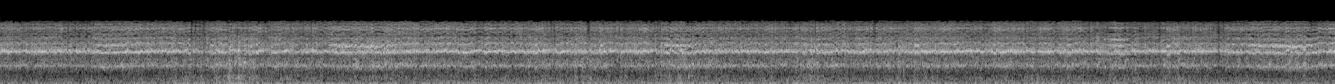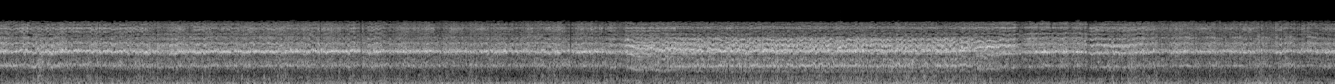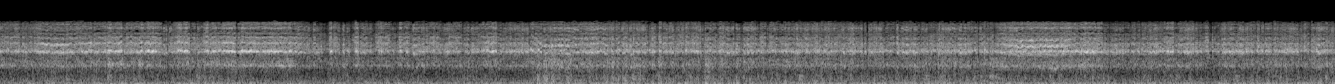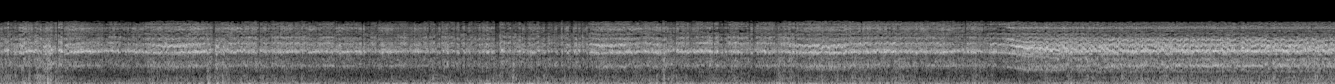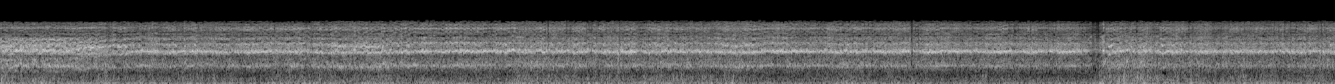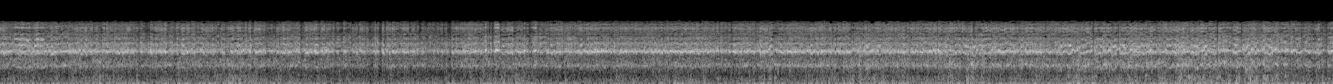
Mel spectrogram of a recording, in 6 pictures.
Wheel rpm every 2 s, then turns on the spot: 230, 230, 230, 230, 230, 230, 220, 230, 240, 230, 200, 200, 220, 230, 230, 230, 230, 230, 230, 230, 230, 230, 230, 230, 230, 210, 200, 210, 220, 230, 230, 230, 240, 230, 230, 230, 240, 240, 230, 230.
none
